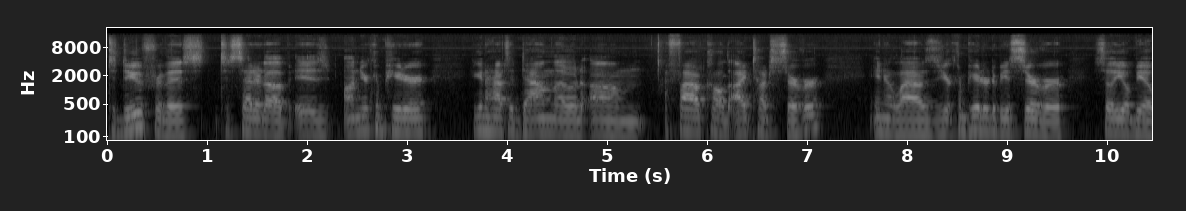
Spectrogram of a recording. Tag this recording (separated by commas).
Speech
